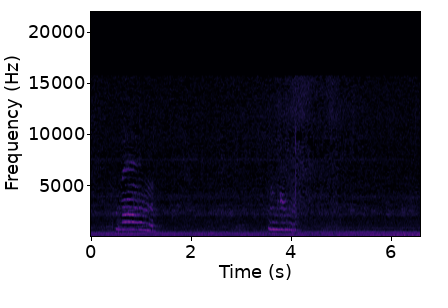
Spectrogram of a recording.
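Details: Two soft, fairly faint kitten meows a few seconds apart, thin and high, over a constant low humming background.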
